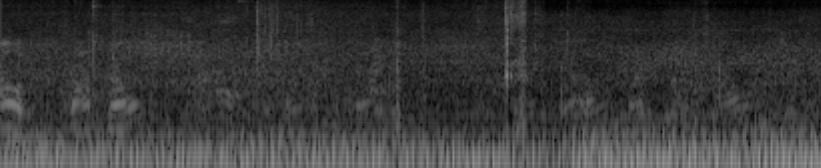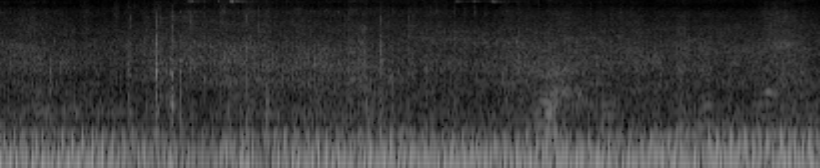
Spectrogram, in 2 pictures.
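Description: Adventure motorcycle engines idling with a steady low rumble, with a few sharp clicks and knocks over it.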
